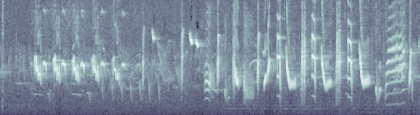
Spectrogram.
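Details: A marsh warbler in Russia sings a fast, varied run of high chirps, trills and buzzy notes, with quick mimicked phrases tumbling one after another.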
